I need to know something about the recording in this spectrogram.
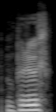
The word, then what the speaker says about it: Brusque: Brusque, yeah.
